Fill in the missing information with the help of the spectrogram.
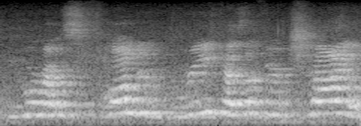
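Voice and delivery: normal talking voice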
